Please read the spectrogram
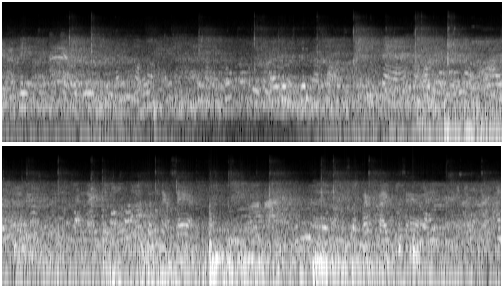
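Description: Badminton rackets striking shuttlecocks in irregular sharp hits across several courts, over a steady babble of players' voices in a large sports hall.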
